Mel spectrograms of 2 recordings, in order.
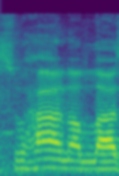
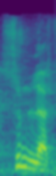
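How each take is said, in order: First: It is said slowly with every syllable clear. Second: It is rushed and clipped to two syllables.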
